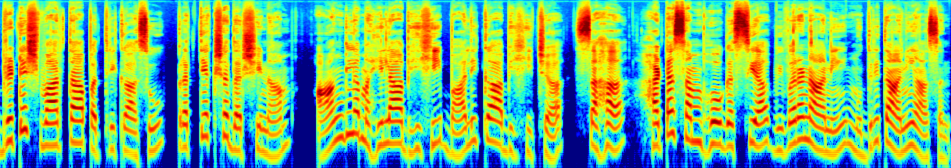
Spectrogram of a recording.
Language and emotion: Sanskrit, neutral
